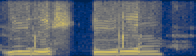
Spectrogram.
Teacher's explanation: Nah, lanjut ke U, ada juga U yang posisi mulutnya itu, posisi lidahnya itu tinggi bawah, ya, terus bagian lidahnya itu belakang, dan posisi mulutnya semi tertutup.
